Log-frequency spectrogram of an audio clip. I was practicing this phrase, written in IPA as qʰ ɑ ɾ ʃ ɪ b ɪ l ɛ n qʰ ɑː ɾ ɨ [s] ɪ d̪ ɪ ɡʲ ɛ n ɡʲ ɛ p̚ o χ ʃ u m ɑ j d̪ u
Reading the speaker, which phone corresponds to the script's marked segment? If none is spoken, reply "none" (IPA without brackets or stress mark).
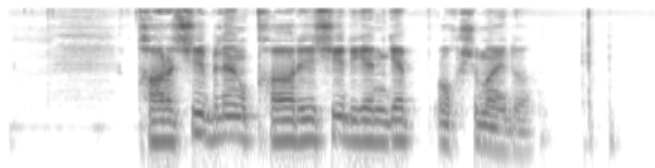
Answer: ʃ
